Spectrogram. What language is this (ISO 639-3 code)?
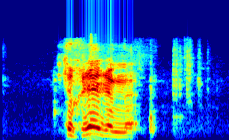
kab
